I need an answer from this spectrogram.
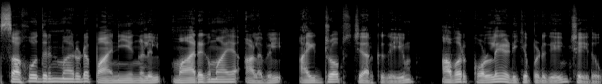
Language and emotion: Malayalam, neutral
